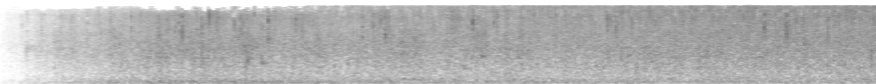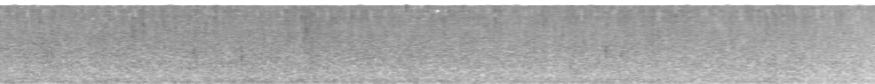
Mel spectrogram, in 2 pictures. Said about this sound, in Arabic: بدأ المطر يهطل بغزارة واختلط بالدم المنساب من جسد الرجل في رحلته إلى بالوعات التصريف في الشارع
